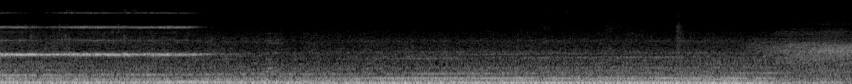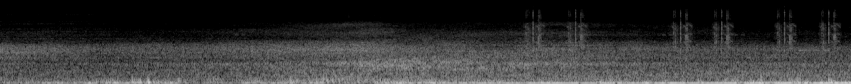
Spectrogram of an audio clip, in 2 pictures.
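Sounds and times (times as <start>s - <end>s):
diesel train rumbling: 0.0s - 17.0s.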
